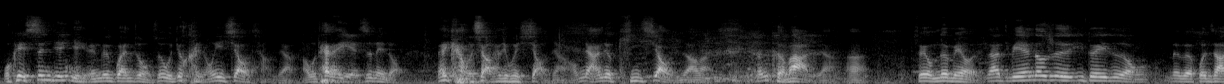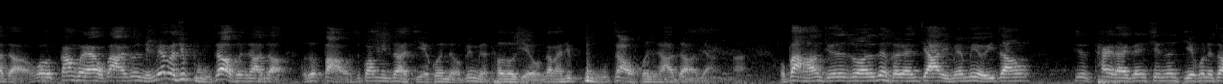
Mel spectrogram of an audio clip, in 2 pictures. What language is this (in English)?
Chinese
